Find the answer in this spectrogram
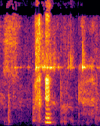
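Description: A Papillon puppy whimpering in high, thin whines, with a louder short sound just before a second in.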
